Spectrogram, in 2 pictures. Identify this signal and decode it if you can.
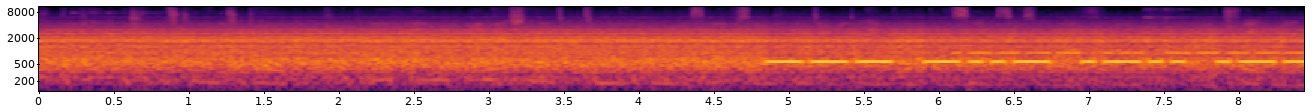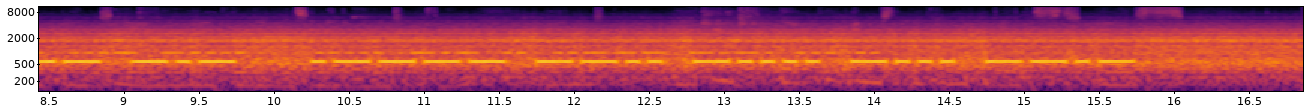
Morse code, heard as two keyed tones, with radio static. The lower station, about 16 wpm, 590 Hz: OXLJK 1Z6BQ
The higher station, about 24 wpm, 940 Hz: 1A0V6 5KI2CSI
